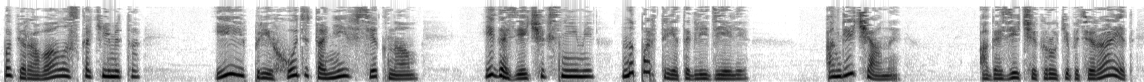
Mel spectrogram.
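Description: A man reading a first-person folk tale aloud, telling it in a folksy, plaintive way with a husky voice. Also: high-pitched, sing-song, moderate pace, darkish tone, no room sound. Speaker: audiobook reader.

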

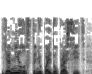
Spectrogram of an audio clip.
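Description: A reader voicing a sick, proud orphan girl who refuses help in sobbing, shouted outbursts, in an audiobook. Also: medium pitch, expressive, takes it slowly, husky, no room sound. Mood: sobbing, frantic. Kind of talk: audiobook character voice.

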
